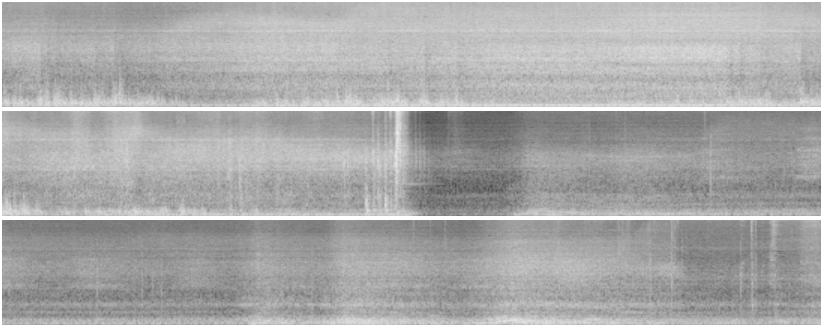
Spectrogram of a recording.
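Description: Wind buffeting the microphone: a heavy, gusting low rumble that eases after about eleven seconds. Just past the middle it breaks off with a sharp click, drops to a much quieter second, then comes back in gusts.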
